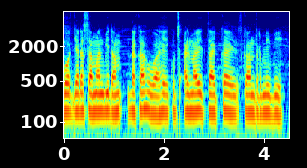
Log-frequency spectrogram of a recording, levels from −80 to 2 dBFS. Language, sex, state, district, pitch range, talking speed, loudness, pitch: Hindi, male, Arunachal Pradesh, Longding, 145-155 Hz, 200 wpm, -14 LUFS, 150 Hz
